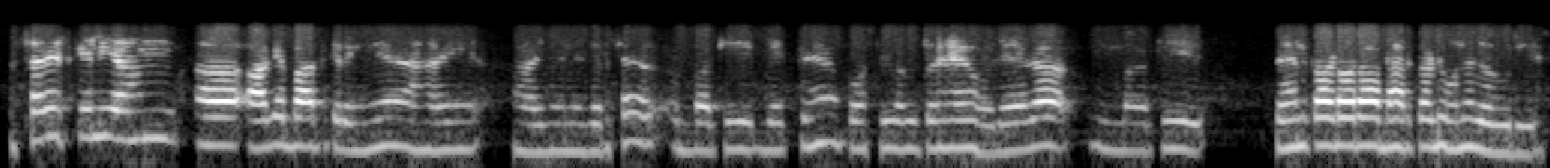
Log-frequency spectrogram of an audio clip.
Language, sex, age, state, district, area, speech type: Urdu, male, 18-30, Delhi, North West Delhi, urban, conversation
